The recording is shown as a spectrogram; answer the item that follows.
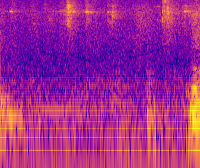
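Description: Near silence: faint room tone in a pause between speech, with a few soft faint ticks.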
